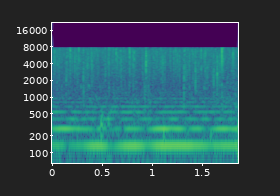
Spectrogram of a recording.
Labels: {"label": "biophony, midshipman", "recorder": "SoundTrap 500"}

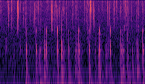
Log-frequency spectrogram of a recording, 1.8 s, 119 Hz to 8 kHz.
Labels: {"label": "biophony, knock", "recorder": "SoundTrap 300"}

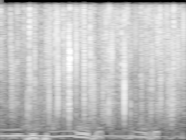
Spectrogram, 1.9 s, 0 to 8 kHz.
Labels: {"label": "biophony, cascading saw", "recorder": "SoundTrap 600 or HydroMoth"}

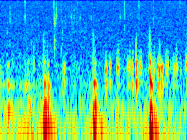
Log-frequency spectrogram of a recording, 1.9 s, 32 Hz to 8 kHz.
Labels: {"label": "biophony, knock croak", "recorder": "SoundTrap 300"}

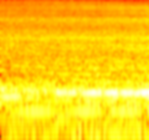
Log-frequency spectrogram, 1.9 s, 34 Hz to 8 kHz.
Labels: {"label": "anthrophony, boat engine", "recorder": "SoundTrap 500"}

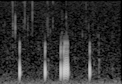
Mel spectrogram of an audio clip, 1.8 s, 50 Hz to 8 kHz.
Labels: {"label": "biophony, knock croak", "recorder": "SoundTrap 300"}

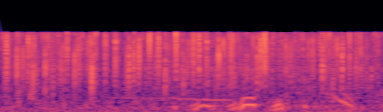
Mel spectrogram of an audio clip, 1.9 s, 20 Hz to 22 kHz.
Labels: {"label": "biophony, cascading saw", "recorder": "SoundTrap 600 or HydroMoth"}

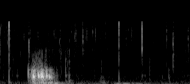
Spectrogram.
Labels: {"label": "biophony, low growl", "recorder": "SoundTrap 300"}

